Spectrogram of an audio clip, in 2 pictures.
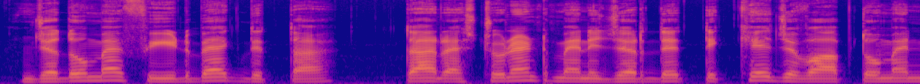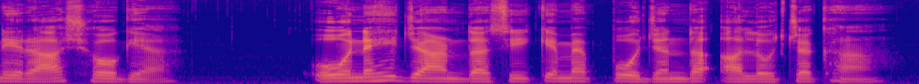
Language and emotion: Punjabi, sad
